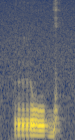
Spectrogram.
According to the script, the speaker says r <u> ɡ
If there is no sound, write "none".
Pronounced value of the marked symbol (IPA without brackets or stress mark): u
